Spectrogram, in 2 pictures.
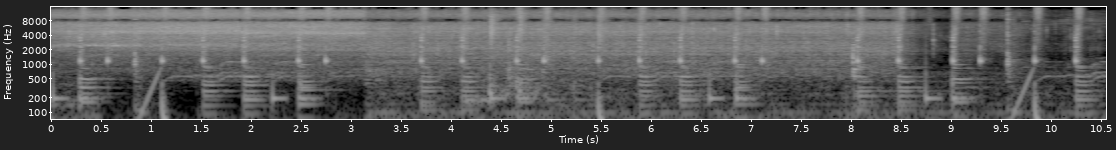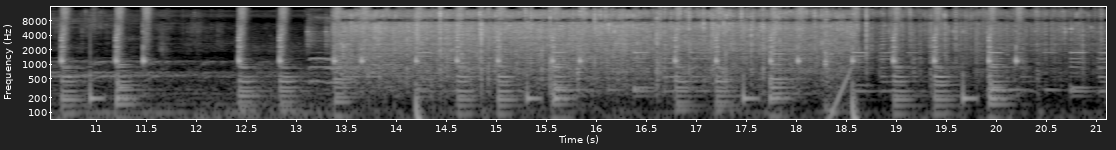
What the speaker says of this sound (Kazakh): Табаны қыздырып, тауықтың екі жағында пісіріп алатын боламыз.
